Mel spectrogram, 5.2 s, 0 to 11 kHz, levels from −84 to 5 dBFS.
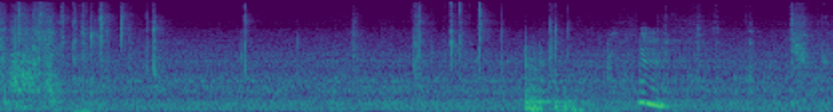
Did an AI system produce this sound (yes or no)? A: no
